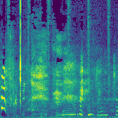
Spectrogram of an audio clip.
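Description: Several people's excited yelps and short shouts, with wind rumbling on the microphone and one sharp click about half a second in.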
